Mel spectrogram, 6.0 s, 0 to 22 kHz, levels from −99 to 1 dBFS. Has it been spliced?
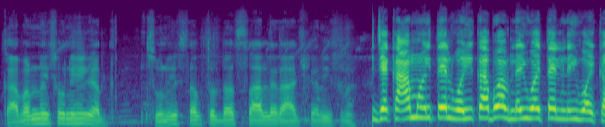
yes; 1 cut; at 3.7 s

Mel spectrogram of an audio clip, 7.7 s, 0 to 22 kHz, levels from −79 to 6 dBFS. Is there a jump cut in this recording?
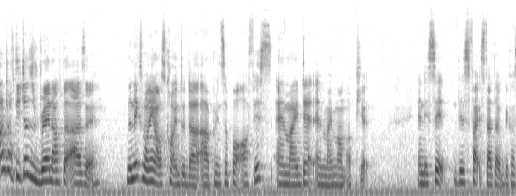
no; 0 cuts

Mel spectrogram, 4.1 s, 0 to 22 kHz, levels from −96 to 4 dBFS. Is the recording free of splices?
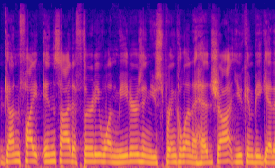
yes; 0 cuts

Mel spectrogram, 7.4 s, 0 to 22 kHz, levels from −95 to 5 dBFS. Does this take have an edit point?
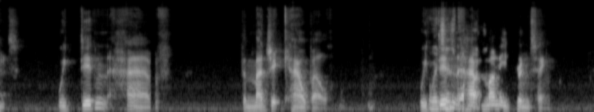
no; 0 cuts

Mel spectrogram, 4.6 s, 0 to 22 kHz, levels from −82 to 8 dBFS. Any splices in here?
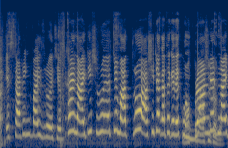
yes; 1 cut; at 1.3 s

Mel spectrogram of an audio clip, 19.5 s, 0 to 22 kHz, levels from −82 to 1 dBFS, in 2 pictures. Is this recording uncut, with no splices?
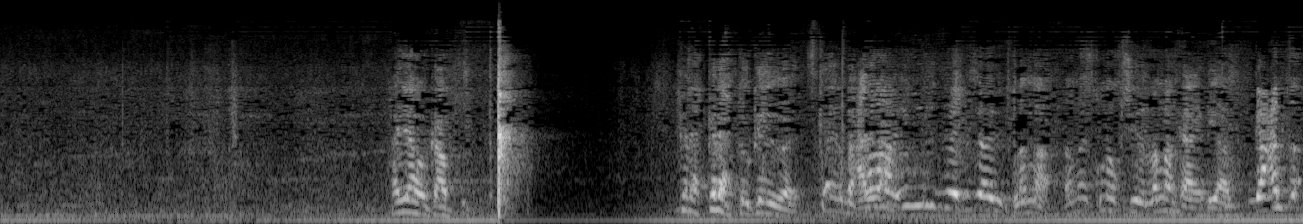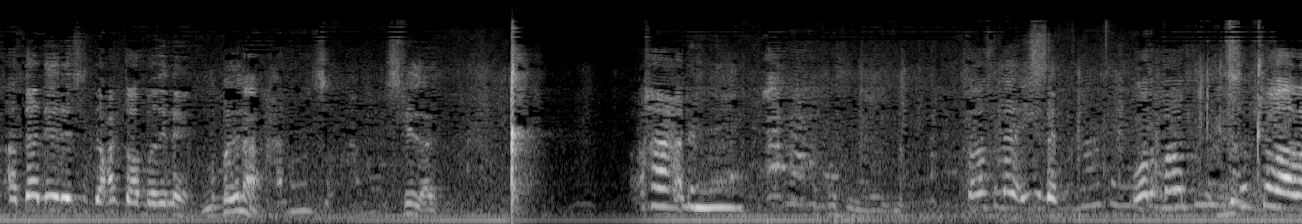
no; 1 cut; at 2.3 s

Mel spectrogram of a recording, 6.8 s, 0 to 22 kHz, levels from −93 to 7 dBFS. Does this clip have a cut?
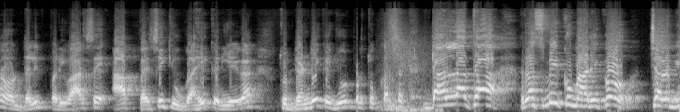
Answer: yes; 1 cut; at 4.1 s

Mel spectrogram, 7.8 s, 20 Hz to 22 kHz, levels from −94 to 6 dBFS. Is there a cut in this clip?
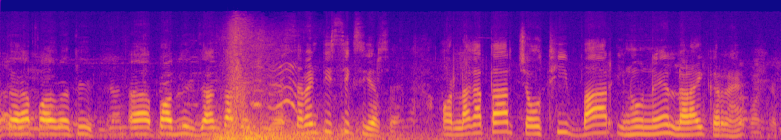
yes; 1 cut; at 2.6 s

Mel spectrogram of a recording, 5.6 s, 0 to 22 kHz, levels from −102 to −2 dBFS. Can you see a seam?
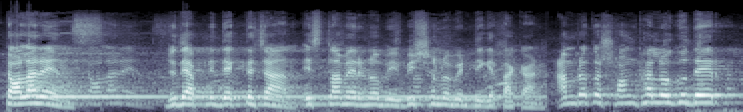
yes; 1 cut; at 4.0 s

